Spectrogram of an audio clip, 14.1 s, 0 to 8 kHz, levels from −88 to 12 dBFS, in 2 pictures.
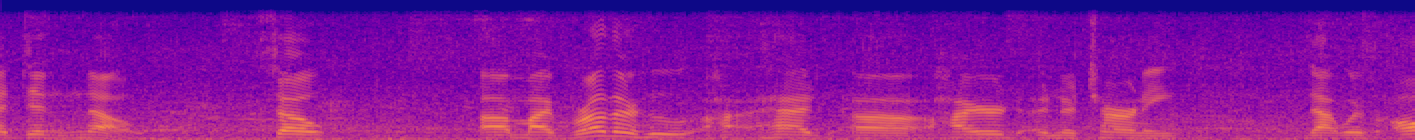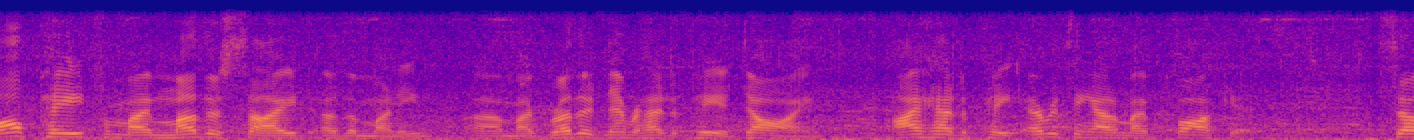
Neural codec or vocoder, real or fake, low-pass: none; real; 7.2 kHz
